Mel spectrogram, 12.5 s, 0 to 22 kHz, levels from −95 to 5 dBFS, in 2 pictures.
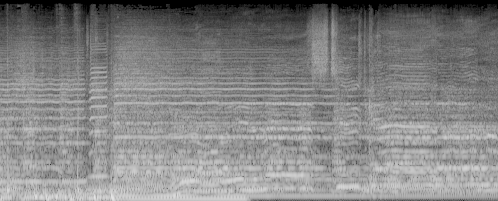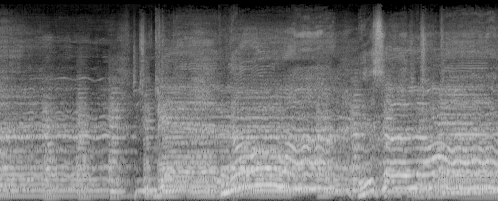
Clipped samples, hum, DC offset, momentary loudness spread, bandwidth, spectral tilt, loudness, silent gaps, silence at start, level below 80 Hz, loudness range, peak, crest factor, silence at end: under 0.1%; none; under 0.1%; 9 LU; 18.5 kHz; -4.5 dB/octave; -14 LUFS; none; 0 s; -24 dBFS; 5 LU; 0 dBFS; 14 dB; 0 s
